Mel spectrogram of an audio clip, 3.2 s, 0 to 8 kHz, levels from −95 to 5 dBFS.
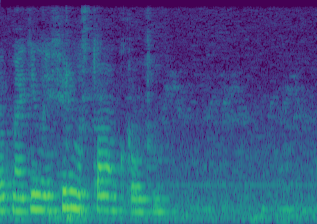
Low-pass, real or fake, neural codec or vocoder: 7.2 kHz; real; none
